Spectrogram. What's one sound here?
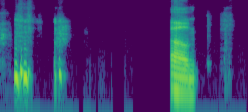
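A woman laughs over an online call.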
